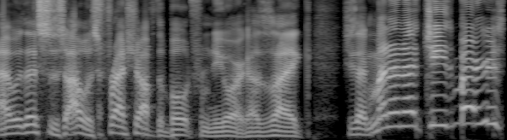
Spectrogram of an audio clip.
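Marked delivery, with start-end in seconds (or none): 2.8-3.8 put-on high-pitched, heavy Southern accent. Retelling a counter worker's order question: imitating thick Southern accent. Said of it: "such a thick Southern accent".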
